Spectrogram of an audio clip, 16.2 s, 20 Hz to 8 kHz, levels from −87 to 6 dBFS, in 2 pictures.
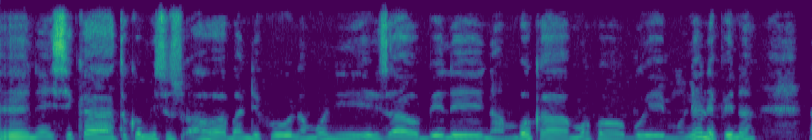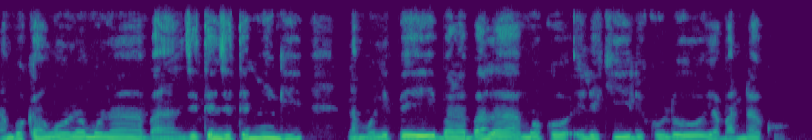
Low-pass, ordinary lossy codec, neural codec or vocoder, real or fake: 7.2 kHz; Opus, 64 kbps; none; real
